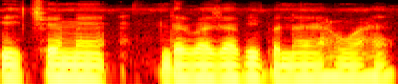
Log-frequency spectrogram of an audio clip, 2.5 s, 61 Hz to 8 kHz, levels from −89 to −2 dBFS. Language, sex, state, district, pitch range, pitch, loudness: Hindi, male, Arunachal Pradesh, Papum Pare, 90-95 Hz, 95 Hz, -17 LUFS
